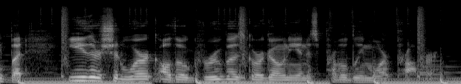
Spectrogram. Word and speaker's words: Grube: Now the Grube's Gorgonian is the proper way to pronounce this name. I'm just so used to calling it the Grub's Gorgonian because that's what we've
